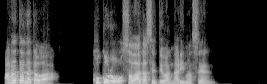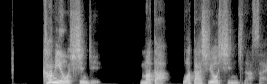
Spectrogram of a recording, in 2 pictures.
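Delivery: slow, measured reading of the verse; scripture reading. Acted. Preacher reading Jesus' words to the congregation, slow and solemn. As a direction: read the words with solemn weight, slowly.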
